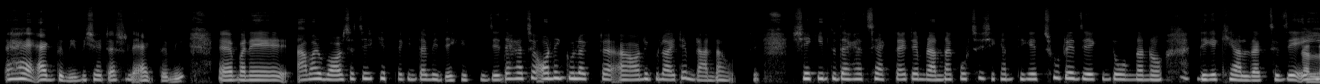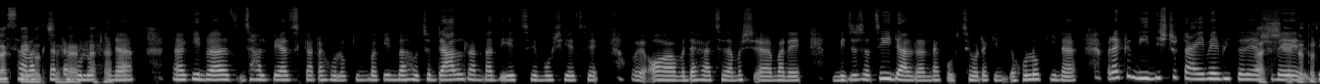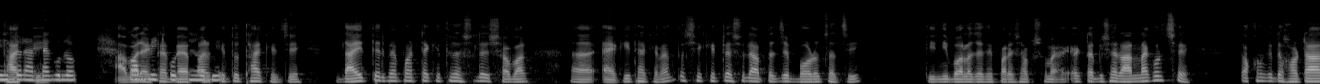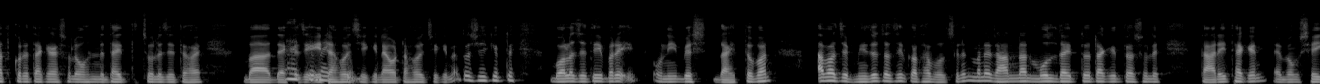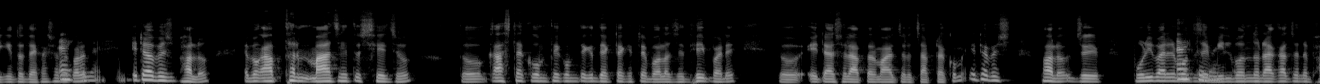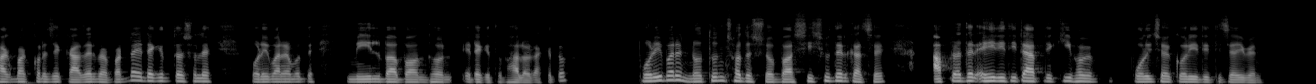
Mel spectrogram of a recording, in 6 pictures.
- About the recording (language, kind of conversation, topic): Bengali, podcast, তোমার সবচেয়ে প্রিয় পারিবারিক রীতি কোনটা, আর কেন?
- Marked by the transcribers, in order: other background noise; laughing while speaking: "হ্যাঁ, হ্যাঁ, হ্যাঁ"; tapping; laughing while speaking: "যেতেই পারে"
